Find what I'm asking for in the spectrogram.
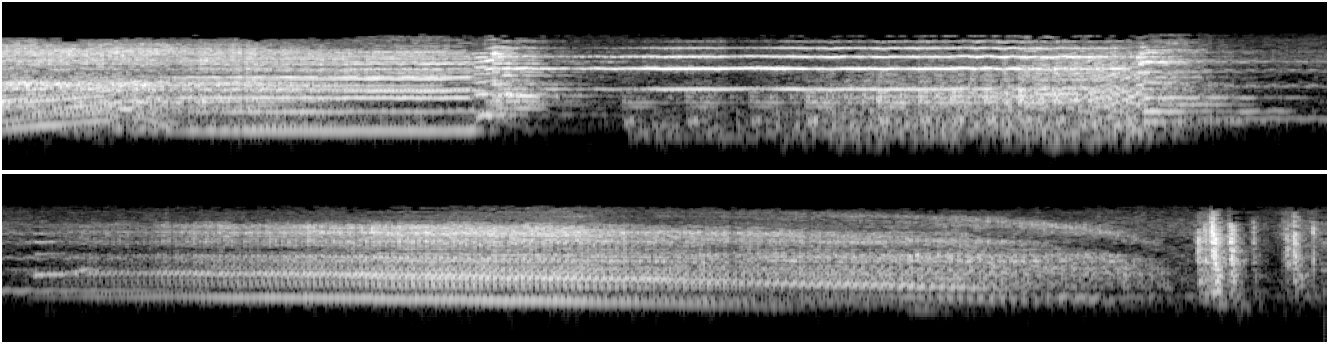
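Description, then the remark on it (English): A motorcycle engine idles and revs hard in several loud bursts, then pulls away to follow a car, its droning pitch sliding lower as it recedes, followed by a couple of sharp clicks. “Lend me your motorcycle.”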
